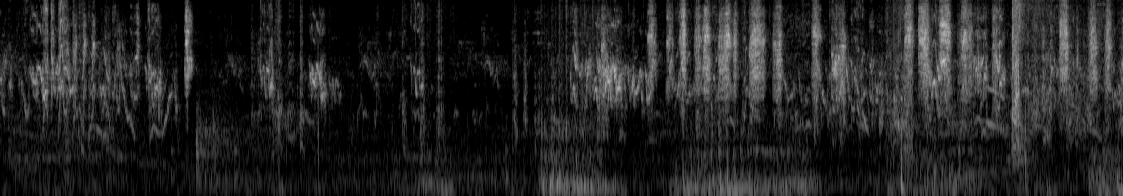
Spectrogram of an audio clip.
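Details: Several budgerigars chirping together in quick, uneven bursts of bright high chirps and harsh chatter, with short quieter pauses and occasional low fluttering or handling noise.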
